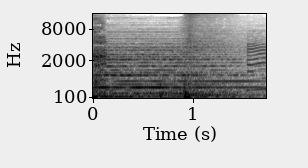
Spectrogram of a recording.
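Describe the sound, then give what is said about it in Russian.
A saxophone plays a smooth, sustained melody, moving through a few held notes at a steady, moderate volume, with no voices. “Не знаю, как вам, а мне очень нравится мечтать под этот красивейший голос – а вот и его обладатель, знаменитый саксофон.”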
